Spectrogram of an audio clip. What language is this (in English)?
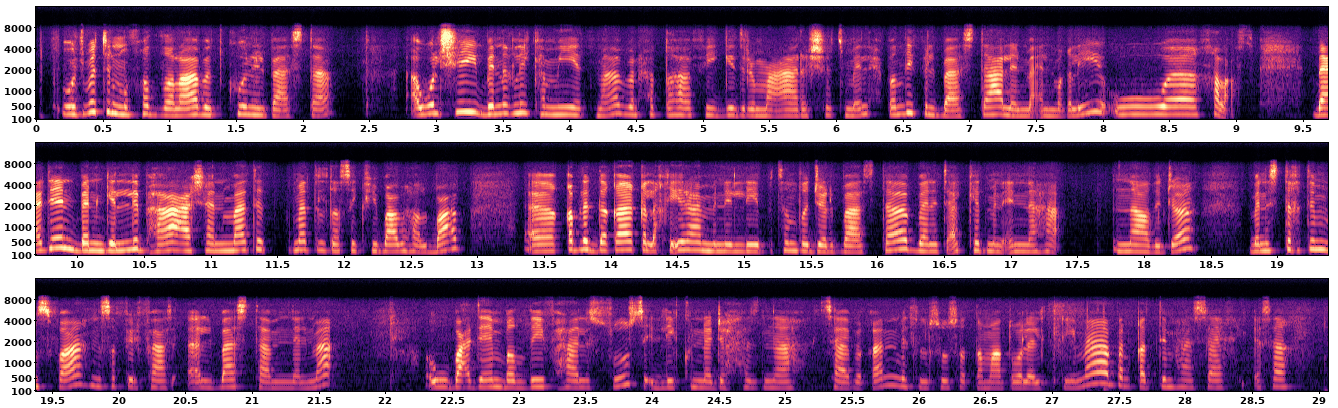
Omani Arabic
